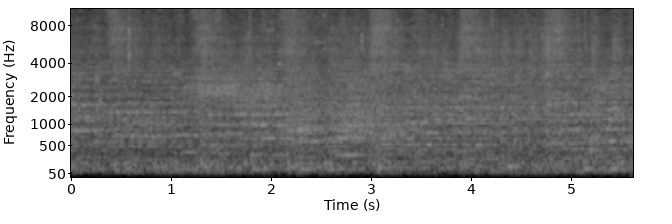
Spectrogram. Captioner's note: crowd chanting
